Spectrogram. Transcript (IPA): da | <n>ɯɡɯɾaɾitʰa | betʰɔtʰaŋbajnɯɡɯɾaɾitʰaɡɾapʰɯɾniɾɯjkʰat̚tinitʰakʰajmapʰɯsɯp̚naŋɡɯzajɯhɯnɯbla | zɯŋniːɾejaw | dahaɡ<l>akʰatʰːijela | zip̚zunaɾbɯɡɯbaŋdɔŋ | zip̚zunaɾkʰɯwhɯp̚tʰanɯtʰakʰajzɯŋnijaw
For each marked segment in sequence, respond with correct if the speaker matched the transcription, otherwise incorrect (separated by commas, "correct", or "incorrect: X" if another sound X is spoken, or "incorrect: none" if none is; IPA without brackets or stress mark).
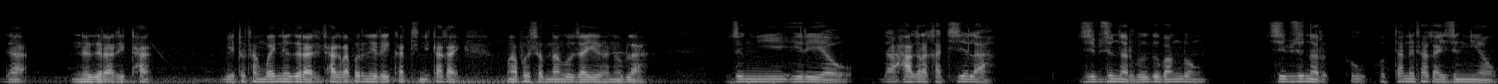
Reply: correct, incorrect: ɾ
